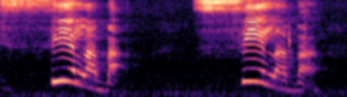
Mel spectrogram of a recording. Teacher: O acento está no si. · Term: proparoxítona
